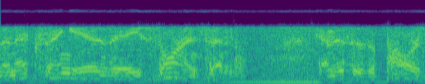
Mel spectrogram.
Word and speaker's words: Sorensen: Yeah, now is that made by Thorgerson? No, I pronounce it Sorensen, S-O-R-E-N-S-E-N.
